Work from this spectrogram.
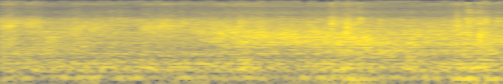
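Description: Warm shower water runs steadily and fairly close while rinsing hair, a continuous broad hiss with slight splashing variations throughout, no voices.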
